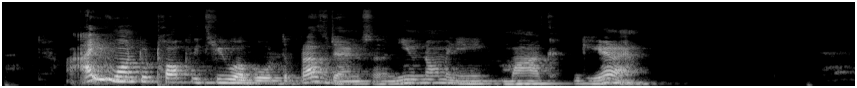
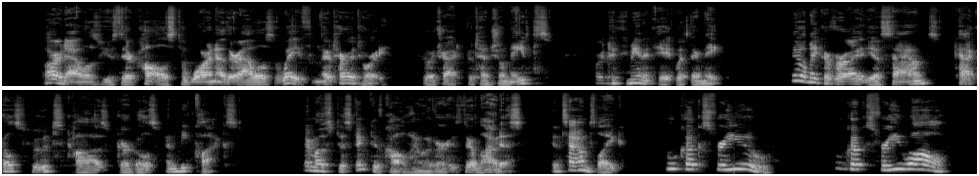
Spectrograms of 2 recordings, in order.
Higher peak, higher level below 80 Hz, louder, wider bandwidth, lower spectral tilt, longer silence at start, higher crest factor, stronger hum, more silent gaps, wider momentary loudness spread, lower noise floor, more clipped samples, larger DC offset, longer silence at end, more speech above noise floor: about the same, -2 dBFS vs -4 dBFS; second, -58 dBFS vs -52 dBFS; first, -19 LUFS vs -23 LUFS; second, 15 kHz vs 19 kHz; first, -8 dB/octave vs -4.5 dB/octave; first, 0.65 s vs 0.45 s; about the same, 18 dB vs 20 dB; neither; second, none vs 7.81-7.88 s, 12.62-12.74 s, 18.02-18.06 s; about the same, 11 LU vs 11 LU; about the same, -84 dBFS vs -87 dBFS; neither; neither; first, 2.05 s vs 0.3 s; about the same, 65 dB vs 64 dB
